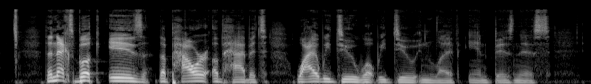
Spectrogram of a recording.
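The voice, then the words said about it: Strained voice, losing voice. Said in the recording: “I'm starting to lose my voice.”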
